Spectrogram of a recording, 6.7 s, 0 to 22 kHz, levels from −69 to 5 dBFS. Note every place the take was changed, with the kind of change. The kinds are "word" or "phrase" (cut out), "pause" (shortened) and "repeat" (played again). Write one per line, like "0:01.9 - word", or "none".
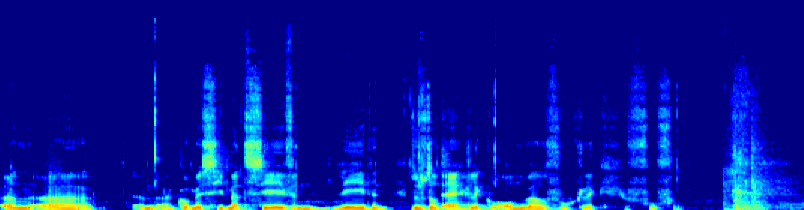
0:01.4 - word
0:03.4 - pause
0:03.7 - word
0:04.1 - phrase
